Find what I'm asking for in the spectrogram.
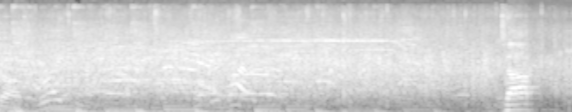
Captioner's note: cheers and applause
